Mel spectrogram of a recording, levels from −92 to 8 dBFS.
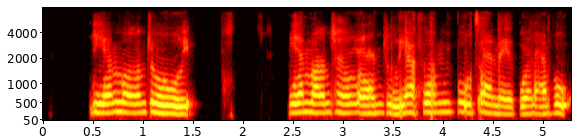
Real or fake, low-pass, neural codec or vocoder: fake; 7.2 kHz; codec, 24 kHz, 1.5 kbps, HILCodec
